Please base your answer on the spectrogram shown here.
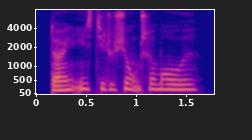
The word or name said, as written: døgninstitutionsområde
